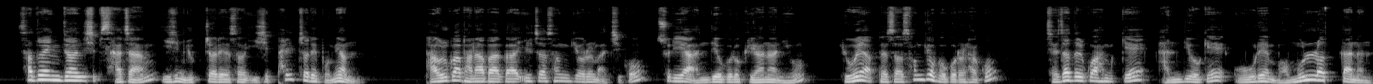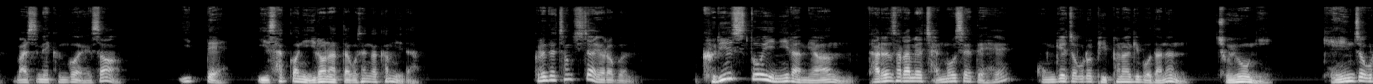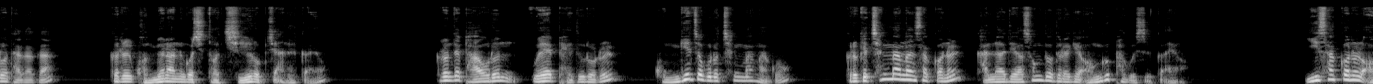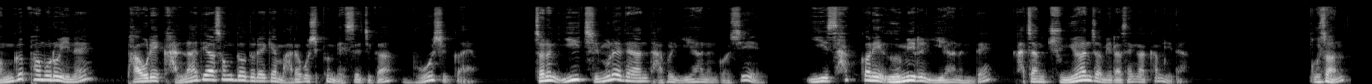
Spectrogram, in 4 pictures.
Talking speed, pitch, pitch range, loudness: 310 characters per minute, 125 Hz, 110-170 Hz, -17 LUFS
